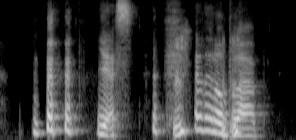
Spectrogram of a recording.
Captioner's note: chuckles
